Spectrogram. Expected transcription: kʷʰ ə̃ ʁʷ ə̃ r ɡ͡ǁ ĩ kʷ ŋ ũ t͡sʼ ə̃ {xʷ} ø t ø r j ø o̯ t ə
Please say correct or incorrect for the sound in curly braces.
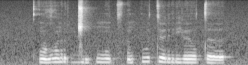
incorrect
